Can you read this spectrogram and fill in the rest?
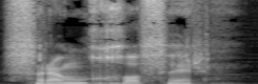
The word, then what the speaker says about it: Fraunhofer: Este formato nace de un instituto, a ver si lo digo bien porque es alemán, Fraunhofer, sí, lo he dicho muy bien.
